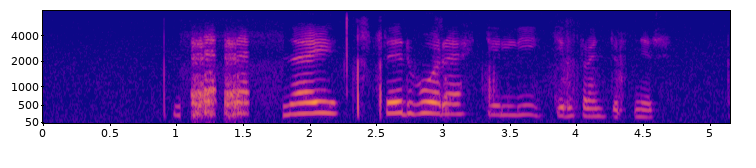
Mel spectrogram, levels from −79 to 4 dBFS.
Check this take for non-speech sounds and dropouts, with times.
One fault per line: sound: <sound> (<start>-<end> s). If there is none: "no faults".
sound: laugh (1.1-1.6 s)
